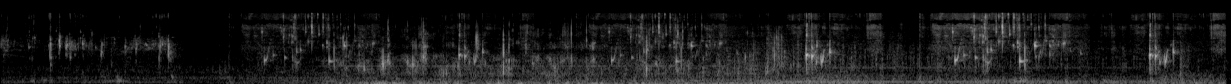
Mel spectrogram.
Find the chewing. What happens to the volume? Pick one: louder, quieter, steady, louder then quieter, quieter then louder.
quieter.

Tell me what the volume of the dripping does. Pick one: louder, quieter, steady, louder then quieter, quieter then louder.
louder.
